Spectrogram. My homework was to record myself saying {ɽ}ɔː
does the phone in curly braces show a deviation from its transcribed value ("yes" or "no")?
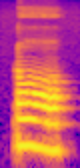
no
